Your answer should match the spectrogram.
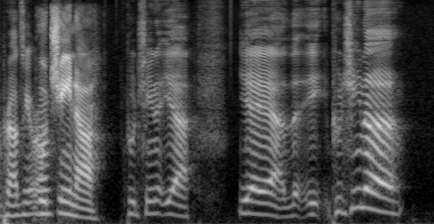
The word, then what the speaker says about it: Poochyena: chainsaw puppy you said it's how do you pronounce that just what I'm not proud Xena Poochyena yeah yeah yeah the Cucina machine is basically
